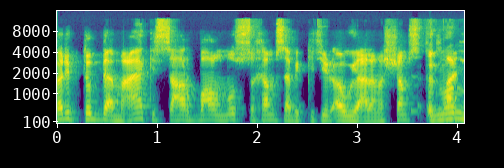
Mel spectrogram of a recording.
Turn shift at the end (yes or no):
yes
